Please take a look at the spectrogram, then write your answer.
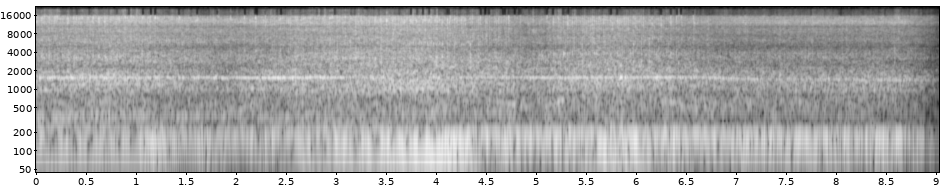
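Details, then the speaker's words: Warm idle on a 1991 Honda CRX 1.6 Si (fuel injected) slowly climbs then drops back, hunting; ongoing problem. Idle normal with throttle-body vacuum hose disconnected; ECU code 5 points to ECU or MAP sensor, not confirmed. "after the car's fully warmed up the idle will increase and then drop back down and it's been happening for a while now"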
